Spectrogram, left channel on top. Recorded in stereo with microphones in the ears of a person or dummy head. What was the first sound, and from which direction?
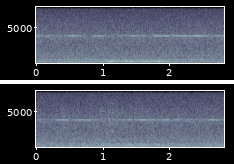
Only background noise.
